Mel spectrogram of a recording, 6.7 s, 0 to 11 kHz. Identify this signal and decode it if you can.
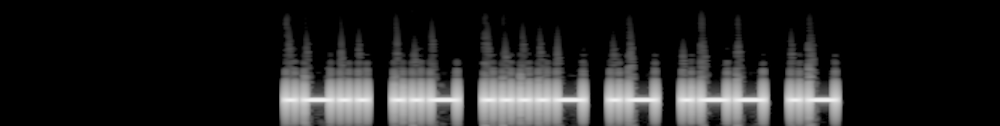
Morse code, heard as a keyed tone, about 20 wpm, 700 Hz. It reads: LU4AWA
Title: DXCC-100 Call Signs - 6 Characters - Repeated 3x - 20wpm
